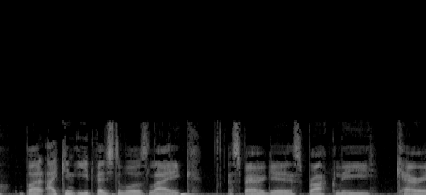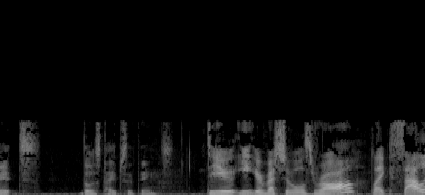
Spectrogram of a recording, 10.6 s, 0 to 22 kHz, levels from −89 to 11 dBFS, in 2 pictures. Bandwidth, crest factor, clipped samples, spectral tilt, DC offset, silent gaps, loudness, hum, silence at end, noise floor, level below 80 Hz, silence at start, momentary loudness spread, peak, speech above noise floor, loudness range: 8.4 kHz; 22 dB; under 0.1%; -4.5 dB/octave; under 0.1%; none; -32 LUFS; none; 0 s; -58 dBFS; -44 dBFS; 0 s; 17 LU; -10 dBFS; 27 dB; 9 LU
